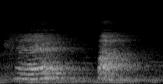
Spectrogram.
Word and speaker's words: খেপা: তাহলে খেপ ধাতুর সঙ্গে আ প্রত্যয় যুক্ত হয়ে গঠিত হয়েছে খেপা শব্দটি, সেই কারণে এই খেপা শব্দের একারের মতো উচ্চারিত হবে, খেপা।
